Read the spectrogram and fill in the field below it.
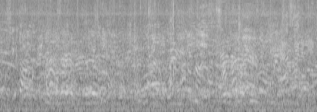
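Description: A crowd of young men and spectators cheers and shouts outdoors.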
